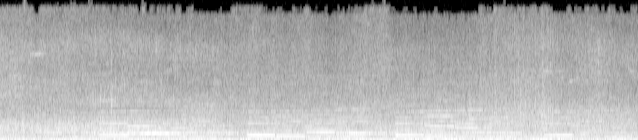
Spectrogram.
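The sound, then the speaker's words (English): New standard pedestrian crosswalk signal in downtown Prince George, British Columbia: short bright beeping tones in repeating few-note melodic patterns, loud and clear over a steady background hum. “Some reactions to the new crosswalk sound in downtown Prince George. That sound is actually the new standard for crosswalks in BC”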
